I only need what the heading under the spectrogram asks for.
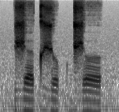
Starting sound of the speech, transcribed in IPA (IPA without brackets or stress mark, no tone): ʒ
